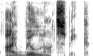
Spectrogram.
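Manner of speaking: ordinary delivery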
